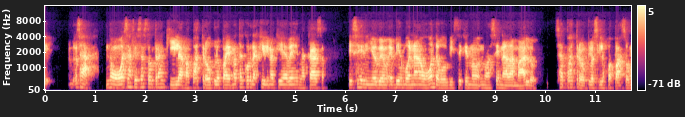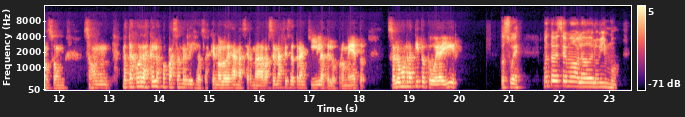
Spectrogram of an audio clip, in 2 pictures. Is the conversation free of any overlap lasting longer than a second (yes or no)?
yes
